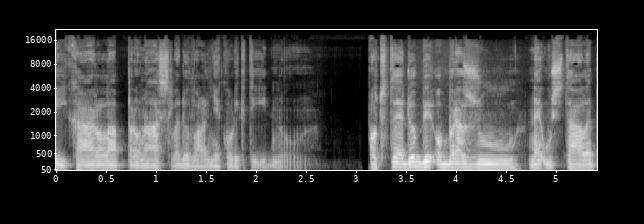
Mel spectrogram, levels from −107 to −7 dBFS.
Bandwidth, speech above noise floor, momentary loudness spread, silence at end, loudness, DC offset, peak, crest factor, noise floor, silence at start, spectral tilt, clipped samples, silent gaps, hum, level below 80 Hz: 18 kHz; 52 dB; 12 LU; 0 s; -23 LUFS; under 0.1%; -4 dBFS; 20 dB; -75 dBFS; 0 s; -4.5 dB/octave; under 0.1%; none; none; -52 dBFS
